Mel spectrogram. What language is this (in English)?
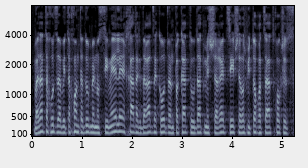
Hebrew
